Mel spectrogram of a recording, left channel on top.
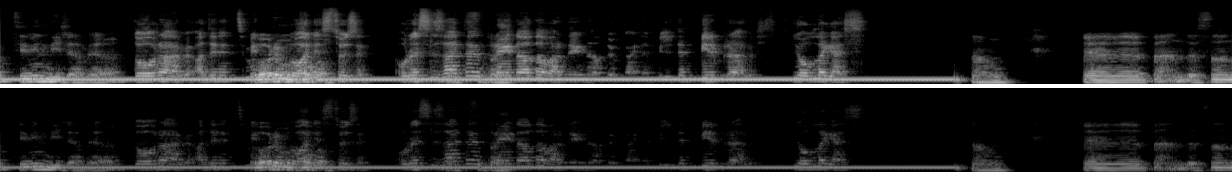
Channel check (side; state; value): right; quieter; 14.5 dB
